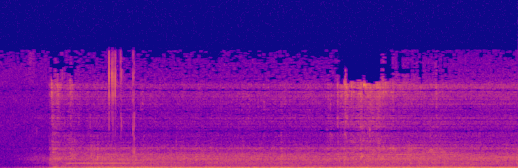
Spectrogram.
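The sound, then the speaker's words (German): After a brief quiet moment, a loud, steady low rumble swells in and holds, like a car engine running inside an aircraft as its hatch opens to the roar outside; the car is a yellow off-road vehicle, thought to be a Ford. “Okay, wir sind in einem Flugzeug, wo sich gerade die Luke öffnet und sitzen in einem Auto.”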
